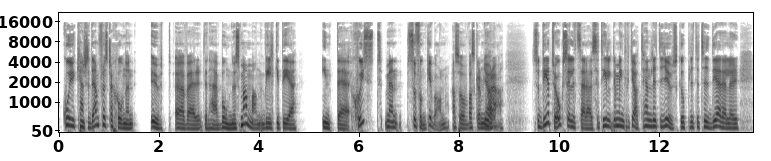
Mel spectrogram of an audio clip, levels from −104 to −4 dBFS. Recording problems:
none

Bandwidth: 15.5 kHz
